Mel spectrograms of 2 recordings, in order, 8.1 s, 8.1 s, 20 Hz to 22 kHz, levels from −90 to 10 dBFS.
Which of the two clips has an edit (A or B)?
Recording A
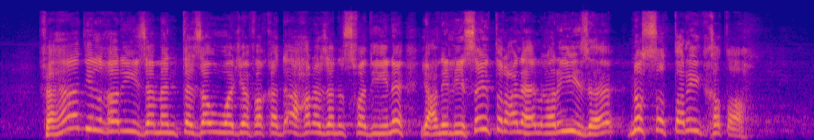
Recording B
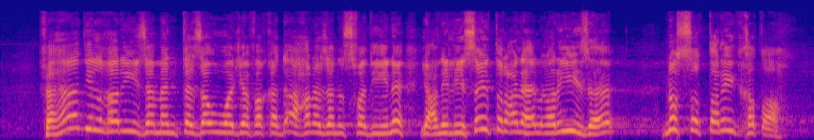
A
